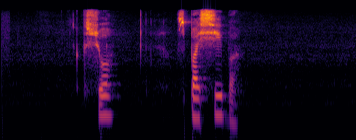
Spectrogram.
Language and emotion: Russian, neutral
